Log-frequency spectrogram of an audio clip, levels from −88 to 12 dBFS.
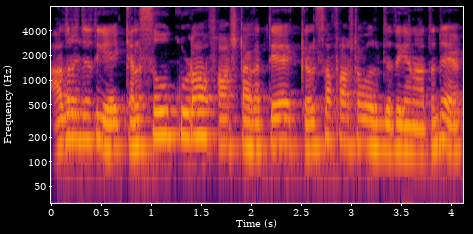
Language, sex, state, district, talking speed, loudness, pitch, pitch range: Kannada, male, Karnataka, Shimoga, 160 wpm, -14 LUFS, 165 Hz, 150-185 Hz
